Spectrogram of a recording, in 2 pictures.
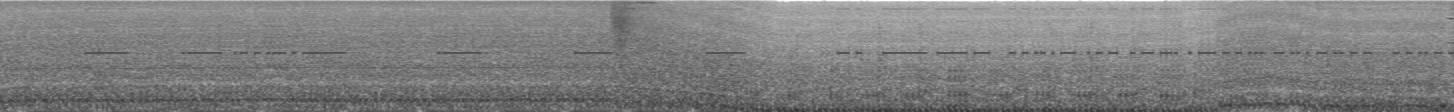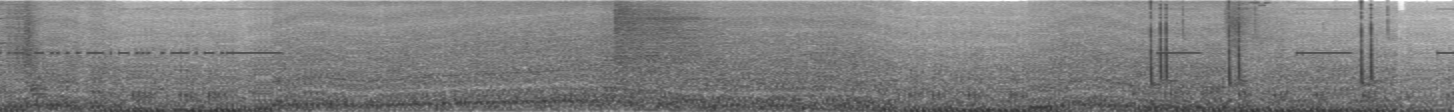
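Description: A truck engine rumbles steadily, its pitch rising and falling as it revs.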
